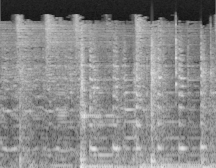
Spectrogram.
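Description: Free jazz improvisation on drum kit and bass: loose, irregular drum and cymbal strokes with short plucked bass notes underneath. It starts softly and picks up with a loud drum hit a little under a second in, after which the playing grows busier.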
